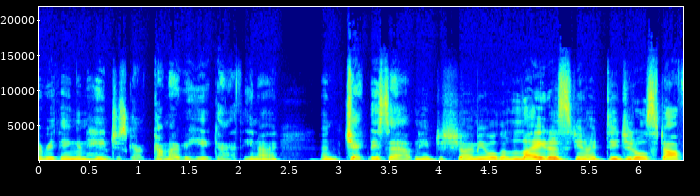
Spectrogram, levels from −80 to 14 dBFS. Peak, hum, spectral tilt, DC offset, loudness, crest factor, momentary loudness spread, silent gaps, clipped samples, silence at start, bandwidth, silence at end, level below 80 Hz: -2 dBFS; none; -4 dB/octave; under 0.1%; -21 LUFS; 20 dB; 14 LU; none; under 0.1%; 0 s; over 20 kHz; 0 s; -52 dBFS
